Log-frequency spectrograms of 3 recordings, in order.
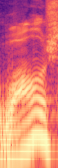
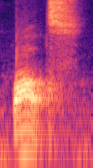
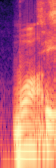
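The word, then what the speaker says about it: Walz: Is it Walsh? Is it Waltz? It's Waltz. Waltz, like a dance.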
